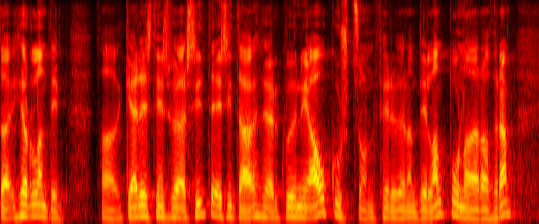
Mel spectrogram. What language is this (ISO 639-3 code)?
isl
